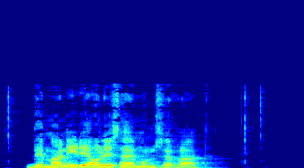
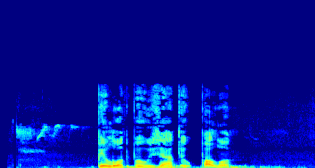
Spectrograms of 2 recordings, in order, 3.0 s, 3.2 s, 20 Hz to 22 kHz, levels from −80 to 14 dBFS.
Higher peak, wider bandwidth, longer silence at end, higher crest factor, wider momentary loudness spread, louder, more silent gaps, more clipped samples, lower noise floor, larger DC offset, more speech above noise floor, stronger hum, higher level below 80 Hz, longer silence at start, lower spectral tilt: second, -6 dBFS vs -2 dBFS; about the same, 11.5 kHz vs 11.5 kHz; first, 1 s vs 0.6 s; about the same, 16 dB vs 20 dB; second, 9 LU vs 21 LU; about the same, -22 LUFS vs -20 LUFS; neither; neither; first, -62 dBFS vs -50 dBFS; neither; first, 40 dB vs 31 dB; neither; about the same, -58 dBFS vs -54 dBFS; about the same, 0.25 s vs 0.15 s; about the same, -6 dB/octave vs -6.5 dB/octave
